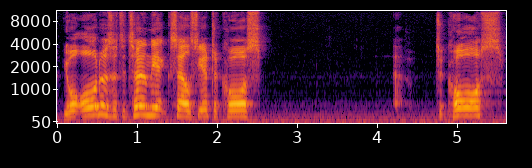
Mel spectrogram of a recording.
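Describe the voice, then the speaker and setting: An actor playing a dry, sardonic starship commander in an audio drama, giving orders and understated remarks. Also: male voice, high-pitched, takes it slowly. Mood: wry, commanding.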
